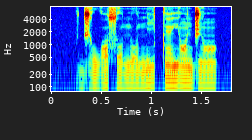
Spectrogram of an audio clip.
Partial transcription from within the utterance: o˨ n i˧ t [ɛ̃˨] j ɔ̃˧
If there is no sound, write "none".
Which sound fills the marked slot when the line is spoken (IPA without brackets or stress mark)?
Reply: ɛ̃˧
